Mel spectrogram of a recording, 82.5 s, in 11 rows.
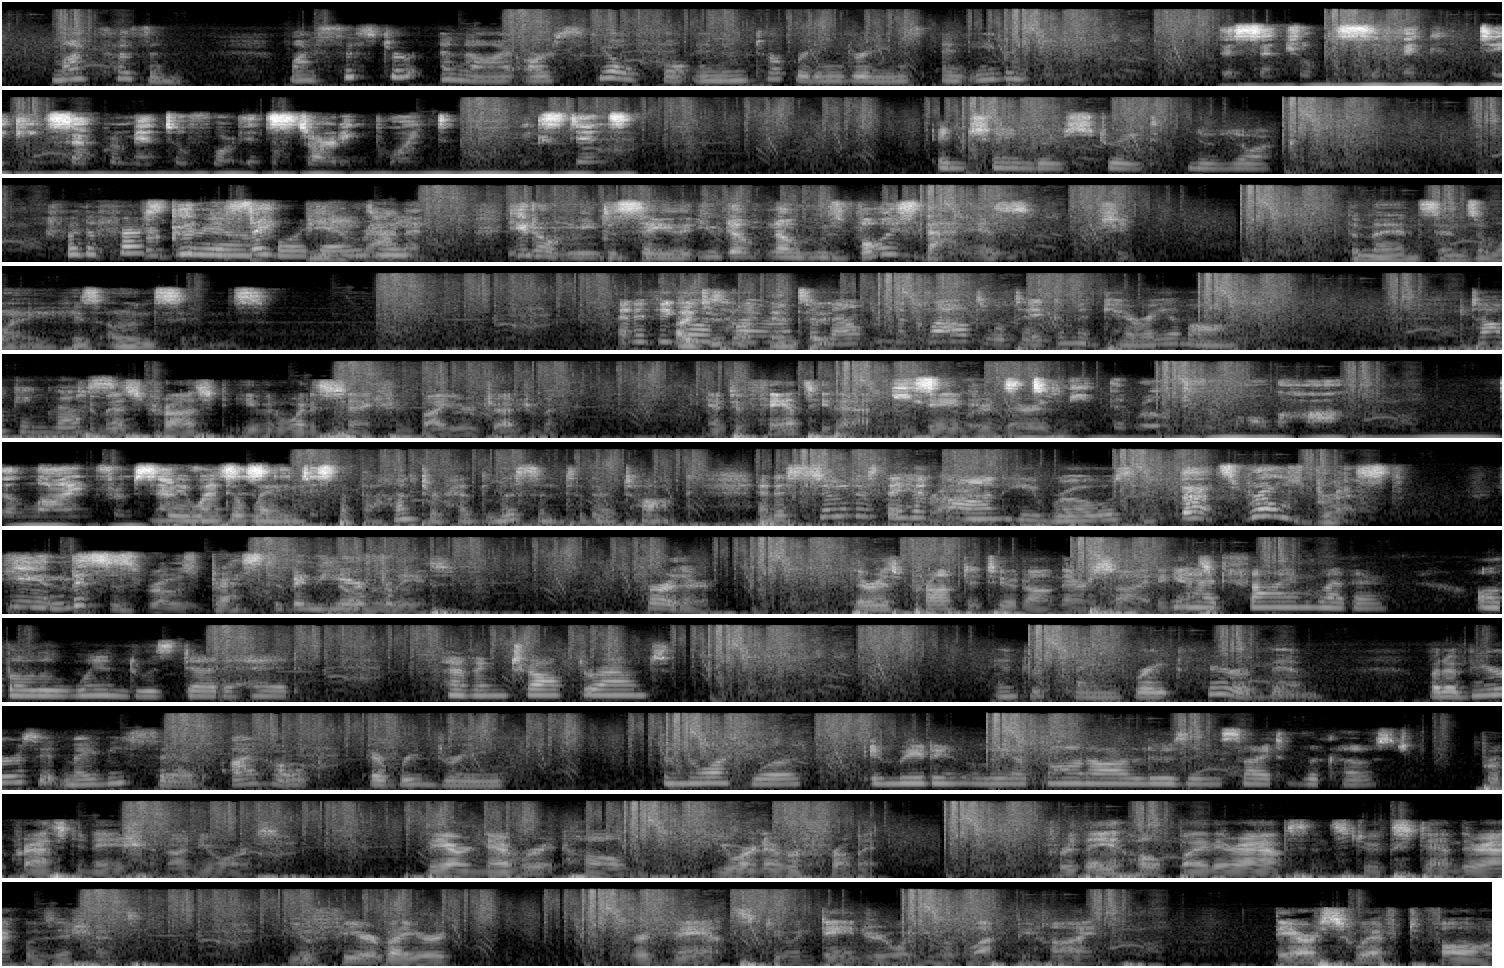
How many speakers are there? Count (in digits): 7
